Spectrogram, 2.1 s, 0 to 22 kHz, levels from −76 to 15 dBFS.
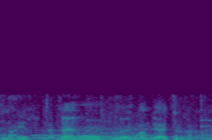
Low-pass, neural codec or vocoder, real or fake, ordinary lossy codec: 7.2 kHz; codec, 16 kHz, 8 kbps, FunCodec, trained on Chinese and English, 25 frames a second; fake; none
